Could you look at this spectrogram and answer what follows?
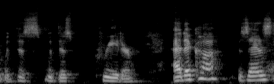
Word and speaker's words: Etika: hour I play One More Time okay I'm pronouncing it right correctly okay thank you all right that worried me all right so etika he was a content creator and he passed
